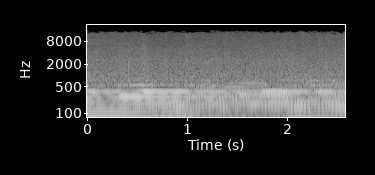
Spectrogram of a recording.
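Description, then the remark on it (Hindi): Steady, moderate rain hisses evenly at about five in the morning, a continuous wash of water falling fast onto the ground with a low sustained hum or tone running underneath; no one speaks. “आज सुबह जब चादर से सर निकालकर घड़ी की तरफ देखा तो पांच बज रहे थे और कानों में मध्यम मध्यम बारिश गिरने की आवाजें आ रही थी जब मैं उठकर अपनी बालकनी की तरफ जाने लगा तो वो बारिश की आवाजें भी बढ़ने लगी”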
